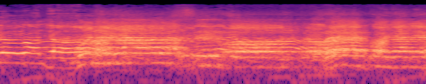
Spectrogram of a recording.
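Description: A group of men of a Zulu regiment chanting together in long held phrases, many voices singing as one.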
